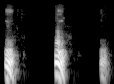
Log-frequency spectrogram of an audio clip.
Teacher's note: La U, efectivamente es una vocal U que se produce atrás, es alta, se produce arriba, pero atrás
